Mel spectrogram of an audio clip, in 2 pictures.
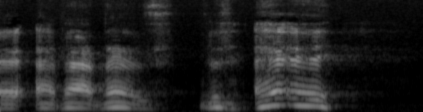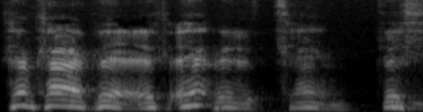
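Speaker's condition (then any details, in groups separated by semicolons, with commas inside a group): Dystonia; mouth impairment affects speech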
